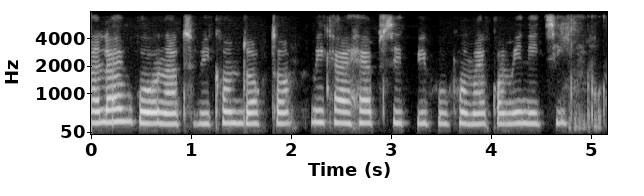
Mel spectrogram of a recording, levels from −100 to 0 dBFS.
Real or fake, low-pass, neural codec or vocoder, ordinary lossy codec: fake; 7.2 kHz; vocoder, 22.05 kHz, 80 mel bands, HiFi-GAN; none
